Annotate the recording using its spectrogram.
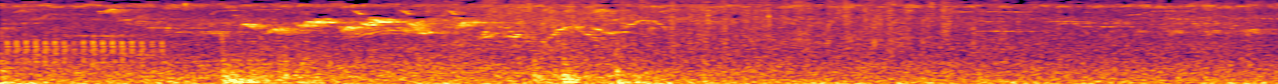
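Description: Forest ambience: a steady background hiss with birds chirping, a brief rapid trill at the start, and two soft low thumps about one and three seconds in.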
